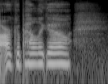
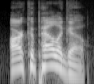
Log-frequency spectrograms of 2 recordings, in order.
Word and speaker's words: archipelago: master tailor on the archipelago. You could say I really tried their patience. Yeah, good. Also, Kenna, look, it's the word. Archipelago. That's how you say it. Not archipelago.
